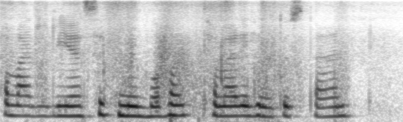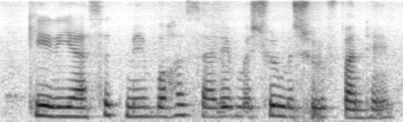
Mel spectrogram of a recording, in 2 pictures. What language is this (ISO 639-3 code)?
urd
